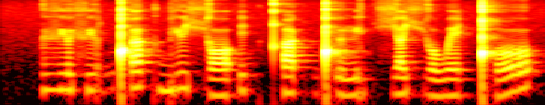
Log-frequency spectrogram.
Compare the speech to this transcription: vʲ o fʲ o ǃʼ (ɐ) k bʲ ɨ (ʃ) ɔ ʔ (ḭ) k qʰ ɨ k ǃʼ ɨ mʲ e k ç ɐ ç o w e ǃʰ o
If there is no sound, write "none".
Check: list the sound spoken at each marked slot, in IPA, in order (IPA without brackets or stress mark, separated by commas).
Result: ɐ, ç, i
